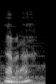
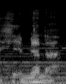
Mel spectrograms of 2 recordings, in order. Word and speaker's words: Jimena: Well done, Emina. I'm sorry, I need to pronounce her name the right way. Jimena. There we go.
